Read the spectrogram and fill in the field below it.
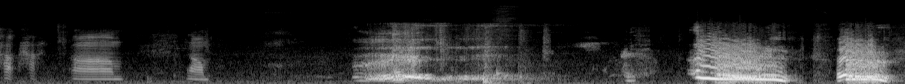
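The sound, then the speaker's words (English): Human voices imitate a North American short-faced bear's growl: a long, rough, low rumbling roar, then two louder, harsh bellowing growls at the end, with a few brief vocal sounds before them. “Can you first just do like a yell, like a short-faced bear growl?”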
